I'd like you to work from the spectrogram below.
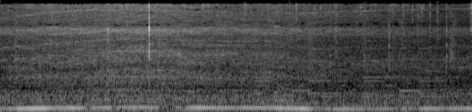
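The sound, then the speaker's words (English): Road traffic rumbles past: a steady, loud low engine drone with a broad hiss of tyres and wind, swelling slightly as vehicles go by, with no voices. “Traffic.”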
